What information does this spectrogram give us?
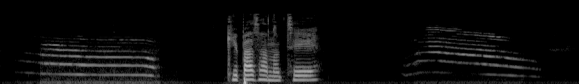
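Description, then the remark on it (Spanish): A cat meows twice, each a long, drawn-out cry sliding downward in pitch, fairly loud, with a person briefly speaking between the two meows. “Noche quería aparecer en el podcast porque es sobre él”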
